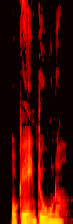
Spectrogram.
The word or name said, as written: organdonor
